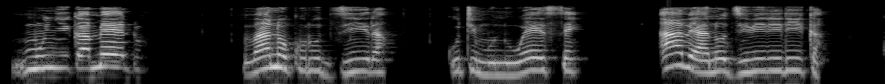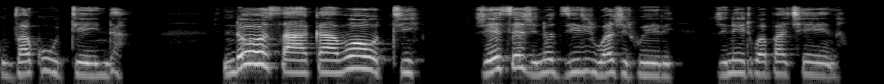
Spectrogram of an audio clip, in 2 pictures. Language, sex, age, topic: Ndau, male, 18-24, health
